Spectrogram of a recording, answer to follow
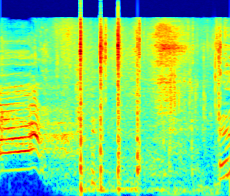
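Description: A short, high-pitched cry of relief that breaks off just after the start, followed by a few scattered sharp hits and low rumbling movement.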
